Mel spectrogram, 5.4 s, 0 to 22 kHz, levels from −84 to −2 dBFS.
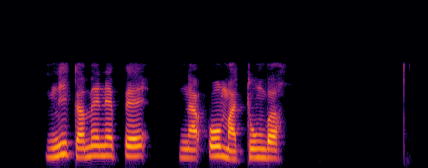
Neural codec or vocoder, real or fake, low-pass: codec, 16 kHz, 2 kbps, X-Codec, WavLM features, trained on Multilingual LibriSpeech; fake; 5.4 kHz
